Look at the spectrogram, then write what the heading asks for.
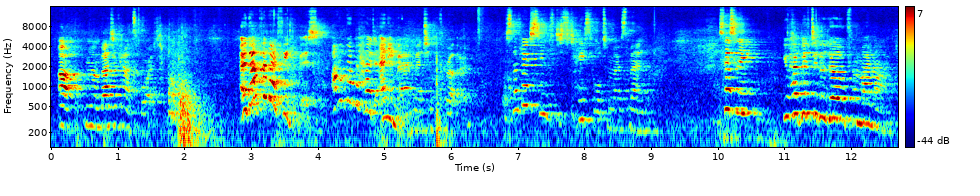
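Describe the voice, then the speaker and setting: Young woman acting a high-voiced haughty society lady, echoey hall. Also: huge pitch swings, moderate pace. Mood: relieved, then anxious. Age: young adult. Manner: formal, grand, pointedly polite. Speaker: student reader. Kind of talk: dramatic reading of a stage comedy. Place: large reverberant room. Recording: echoey hall from far off, noisy.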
